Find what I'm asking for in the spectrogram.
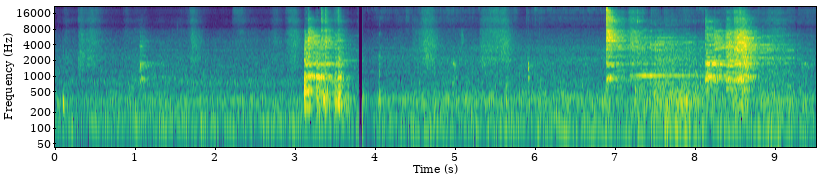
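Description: A metal lid clatters onto a pot of cooking chicken masala, two bright clanking bursts a few seconds apart over a low simmering background, no talk.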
